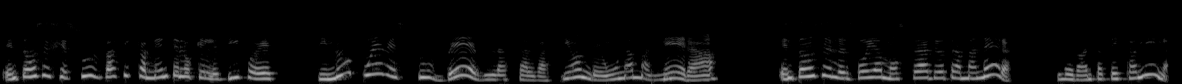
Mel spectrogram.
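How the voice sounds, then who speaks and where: A woman preaching a sermon in an animated way, asking the listeners questions and acting out the quotes. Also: high voice, unhurried, no room sound. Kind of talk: sermon teaching. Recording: dull, lo-fi recording.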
